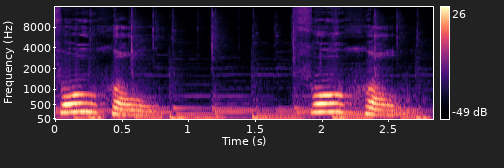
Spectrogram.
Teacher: đây là từ nhấn ở âm tiết thứ nhất, cho nên chữ e ở âm tiết thứ hai nó cũng là stomme e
